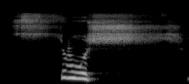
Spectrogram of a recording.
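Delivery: usual speaking voice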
